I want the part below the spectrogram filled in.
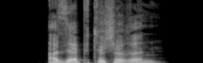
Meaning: inflection of aseptisch: 1. strong genitive masculine/neuter singular comparative degree 2. weak/mixed genitive/dative all-gender singular comparative degree
- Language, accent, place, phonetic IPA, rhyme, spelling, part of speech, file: German, Germany, Berlin, [aˈzɛptɪʃəʁən], -ɛptɪʃəʁən, aseptischeren, adjective, De-aseptischeren.ogg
